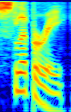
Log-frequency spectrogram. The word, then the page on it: slippery: adjective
